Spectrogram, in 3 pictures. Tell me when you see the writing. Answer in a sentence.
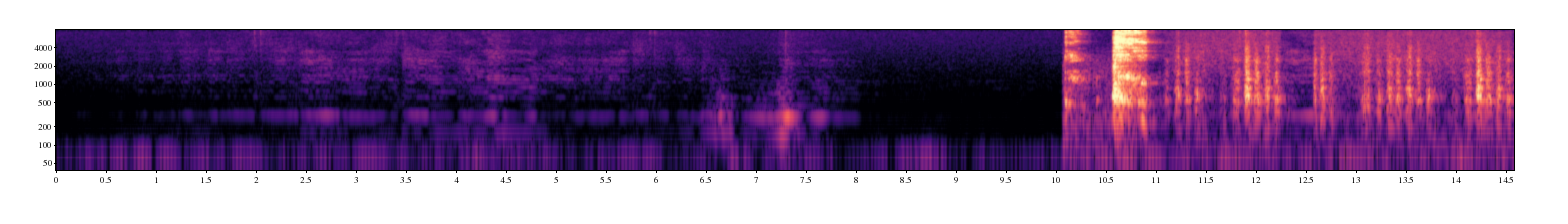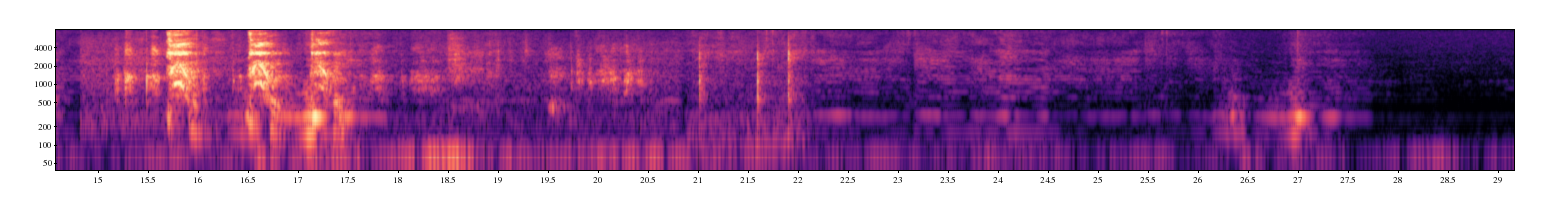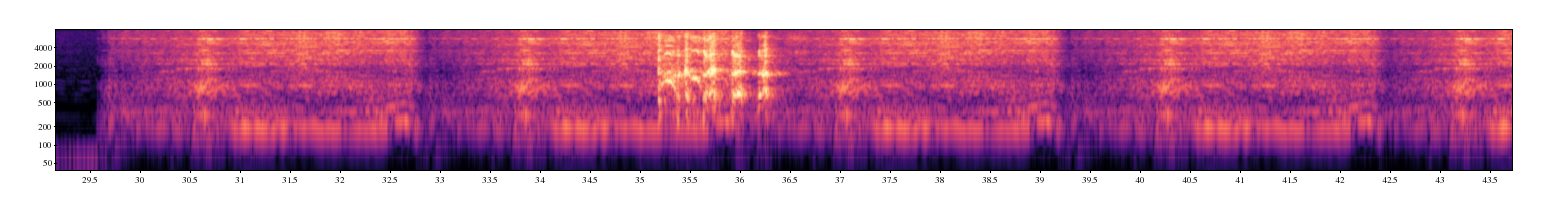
You can hear the writing from 11.1 to 22.2 s.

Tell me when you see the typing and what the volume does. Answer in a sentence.
You can't hear the typing here.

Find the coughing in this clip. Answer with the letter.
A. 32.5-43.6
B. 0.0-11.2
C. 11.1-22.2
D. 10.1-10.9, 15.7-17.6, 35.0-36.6
D.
